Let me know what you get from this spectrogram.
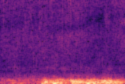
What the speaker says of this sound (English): Oh, and it thunders, even though the sun's out.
